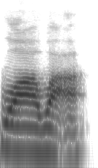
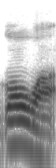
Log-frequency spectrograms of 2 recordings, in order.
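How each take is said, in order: First: It is said 'gwava' with a 'w' sound. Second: It is said like 'Goa' with no 'w' sound. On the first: It names the fruit. The speaker calls it right. "like a W A" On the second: It sounds like the name of a vacation spot. The speaker calls it wrong. "did you say Goa?"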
